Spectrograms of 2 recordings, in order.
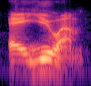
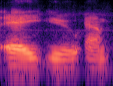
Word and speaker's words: AUM: And more literally or in more detail, AUM. And in Sanskrit, when you put an A and a U together, it becomes this O sound.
